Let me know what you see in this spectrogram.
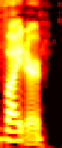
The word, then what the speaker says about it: Vidor: and not far from Vidor, which I heard is how you pronounce it. – Yes.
